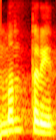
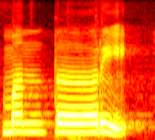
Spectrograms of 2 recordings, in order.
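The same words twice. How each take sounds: First: The middle vowel is dropped. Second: The middle vowel is pronounced. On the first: The speaker calls it wrong. "bukan menteri" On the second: The speaker calls it right. "kaidah E di tengah-tengah itu tetap ber, berpengaruh"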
